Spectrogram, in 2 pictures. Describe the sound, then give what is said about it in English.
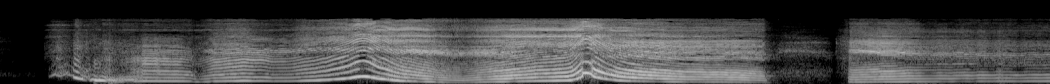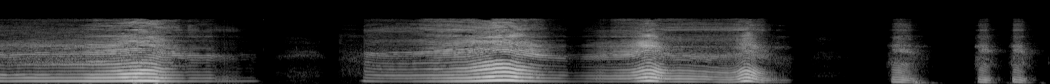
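A buzzy kazoo mimics a speeding car, its pitch swooping up and down like a revving engine across three long loud bursts, then ending with a couple of short blips. “That was a fast car.”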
